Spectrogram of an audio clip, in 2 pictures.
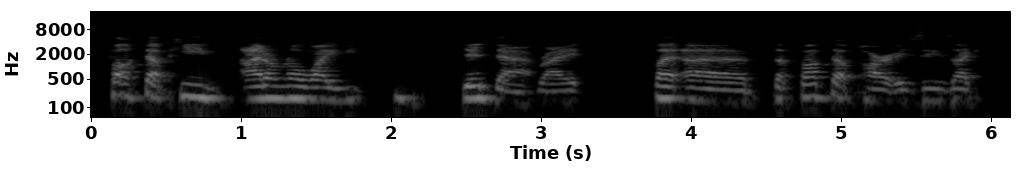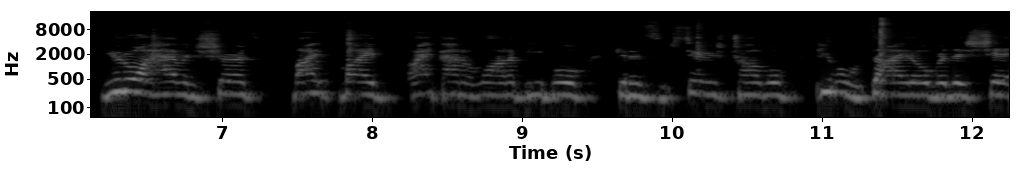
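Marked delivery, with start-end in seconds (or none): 6.2-12.2 heated scolding rant, yelling. Quoting the man who yelled at him over having no insurance: retelling a yell. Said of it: "he was like yelling at me".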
